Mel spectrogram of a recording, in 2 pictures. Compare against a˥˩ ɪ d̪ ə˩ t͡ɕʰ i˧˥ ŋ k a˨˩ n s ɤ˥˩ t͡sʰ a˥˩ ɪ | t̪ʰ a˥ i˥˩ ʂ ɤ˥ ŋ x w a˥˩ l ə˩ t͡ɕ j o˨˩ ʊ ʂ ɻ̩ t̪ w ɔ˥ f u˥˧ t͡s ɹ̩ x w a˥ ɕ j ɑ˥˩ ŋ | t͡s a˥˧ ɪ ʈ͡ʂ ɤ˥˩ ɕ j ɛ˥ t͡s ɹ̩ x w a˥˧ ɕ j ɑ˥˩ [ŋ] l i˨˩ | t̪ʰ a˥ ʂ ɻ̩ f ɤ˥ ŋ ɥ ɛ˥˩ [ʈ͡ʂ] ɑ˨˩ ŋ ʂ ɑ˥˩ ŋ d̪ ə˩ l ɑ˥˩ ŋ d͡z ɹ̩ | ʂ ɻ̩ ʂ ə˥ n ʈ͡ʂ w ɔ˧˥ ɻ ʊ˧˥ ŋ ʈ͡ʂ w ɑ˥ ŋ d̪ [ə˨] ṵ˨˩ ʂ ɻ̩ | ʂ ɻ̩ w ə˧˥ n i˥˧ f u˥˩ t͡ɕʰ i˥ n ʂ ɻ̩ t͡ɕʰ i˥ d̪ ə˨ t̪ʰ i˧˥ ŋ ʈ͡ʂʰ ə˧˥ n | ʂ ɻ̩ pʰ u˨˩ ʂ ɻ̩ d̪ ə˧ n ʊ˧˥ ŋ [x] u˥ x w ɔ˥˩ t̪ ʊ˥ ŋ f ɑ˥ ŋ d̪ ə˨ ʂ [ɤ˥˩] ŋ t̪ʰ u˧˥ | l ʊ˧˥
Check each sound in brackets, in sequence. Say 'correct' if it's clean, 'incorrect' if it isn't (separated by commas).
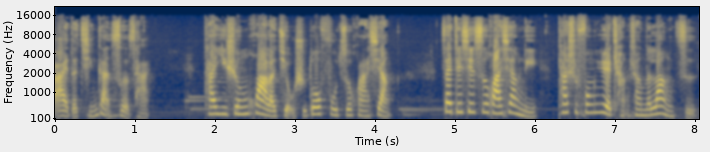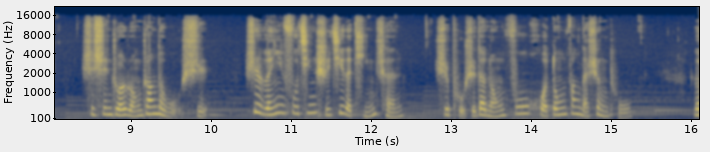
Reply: correct, incorrect, correct, incorrect, correct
